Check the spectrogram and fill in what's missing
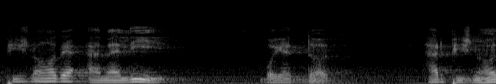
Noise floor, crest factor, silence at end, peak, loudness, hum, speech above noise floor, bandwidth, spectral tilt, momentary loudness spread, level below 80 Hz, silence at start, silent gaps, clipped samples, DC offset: -59 dBFS; 16 dB; 0 s; -18 dBFS; -33 LUFS; 50 Hz at -60 dBFS; 27 dB; 6.4 kHz; -8 dB/octave; 18 LU; -52 dBFS; 0.05 s; none; under 0.1%; under 0.1%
